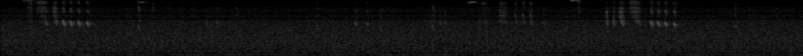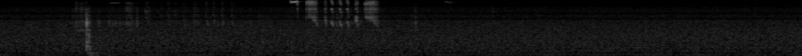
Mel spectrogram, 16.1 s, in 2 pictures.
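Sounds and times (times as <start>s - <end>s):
high bird chirps: 0.2s - 1.5s, 6.0s - 6.8s, 10.9s - 11.8s.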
